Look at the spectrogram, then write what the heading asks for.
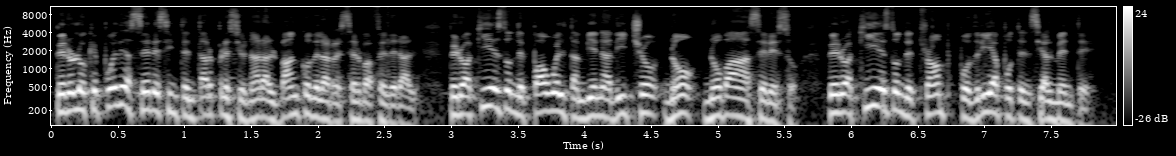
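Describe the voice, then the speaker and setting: A man's voice: a little high, lively intonation, fast, few pauses, a little mellow. A man presenting a scripted educational explainer, speaking directly to the listener and laying things out step by step. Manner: didactic, explains step by step with examples. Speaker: host of a personal finance explainer. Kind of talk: scripted educational narration, addressing the viewer directly.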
